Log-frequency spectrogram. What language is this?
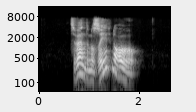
Kabyle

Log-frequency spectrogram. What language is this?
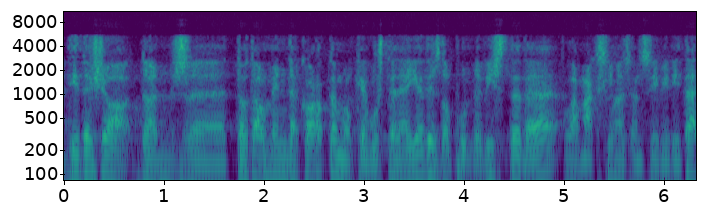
Catalan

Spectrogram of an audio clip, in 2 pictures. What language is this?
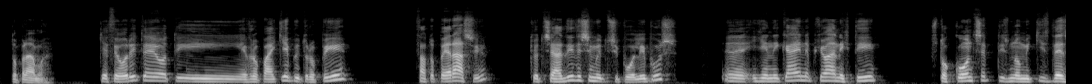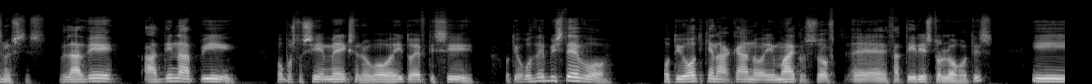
Greek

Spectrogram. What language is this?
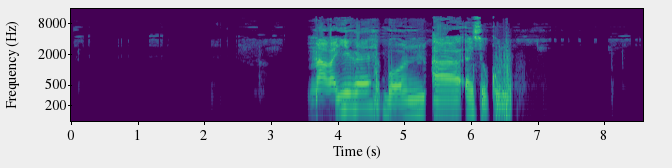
Bakoko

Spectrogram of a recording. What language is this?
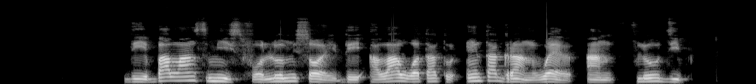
Nigerian Pidgin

